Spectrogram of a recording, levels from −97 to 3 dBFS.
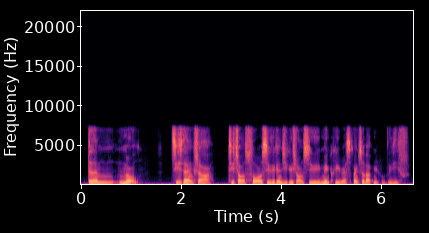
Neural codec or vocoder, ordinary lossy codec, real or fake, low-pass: autoencoder, 22.05 kHz, a latent of 192 numbers a frame, VITS, trained on many speakers; none; fake; 7.2 kHz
